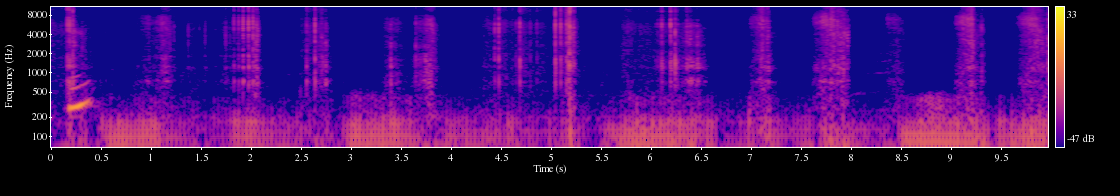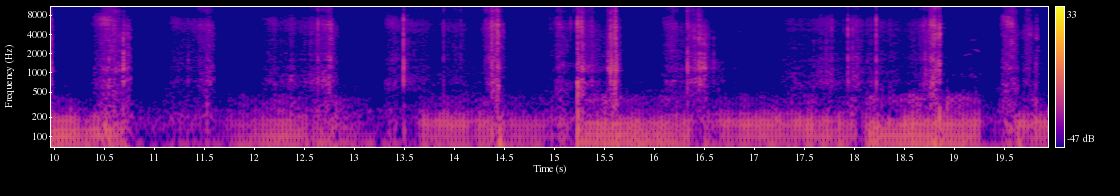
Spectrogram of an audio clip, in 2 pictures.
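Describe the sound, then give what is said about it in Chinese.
A comb is drawn through a long-haired cat's fur again and again to detangle it and remove loose fur, each scratchy stroke in a brisk, steady rhythm over a soft low rumble. “咱们梳好毛，就奖励你吃猫条，好不好呀？”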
